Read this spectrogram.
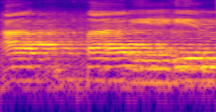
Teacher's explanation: Ujung lidah keluar dikit, berada di gigi atas. Ala aksa sa aktsarihim fahum izhar syafawi jelas fahum la yu'minun.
